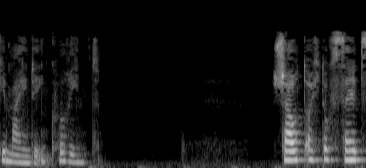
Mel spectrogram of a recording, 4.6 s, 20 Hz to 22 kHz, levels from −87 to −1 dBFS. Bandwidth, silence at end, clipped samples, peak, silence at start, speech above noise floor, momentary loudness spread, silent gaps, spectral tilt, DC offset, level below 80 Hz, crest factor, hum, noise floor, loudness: 10.5 kHz; 0 s; under 0.1%; -10 dBFS; 0 s; 38 dB; 16 LU; none; -4 dB/octave; under 0.1%; -64 dBFS; 22 dB; none; -67 dBFS; -29 LUFS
